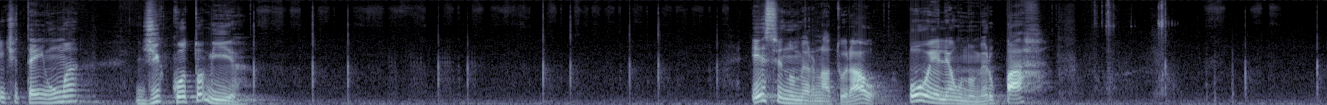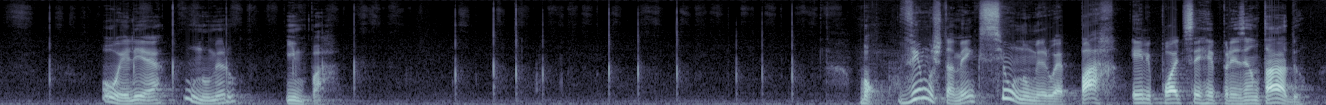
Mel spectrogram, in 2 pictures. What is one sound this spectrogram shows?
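A man speaks calmly, pausing between phrases.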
